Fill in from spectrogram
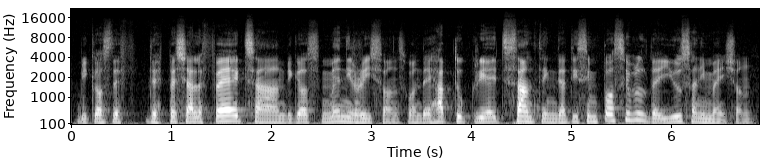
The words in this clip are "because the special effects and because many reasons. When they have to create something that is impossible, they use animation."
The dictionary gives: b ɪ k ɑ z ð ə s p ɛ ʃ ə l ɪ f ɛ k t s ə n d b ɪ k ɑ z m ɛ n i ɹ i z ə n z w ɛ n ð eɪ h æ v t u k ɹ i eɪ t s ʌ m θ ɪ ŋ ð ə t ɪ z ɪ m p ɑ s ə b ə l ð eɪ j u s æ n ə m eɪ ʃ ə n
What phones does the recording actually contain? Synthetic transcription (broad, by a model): b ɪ k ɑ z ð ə s p ɛ ʃ ə l ɪ f ɛ k t s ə n b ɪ k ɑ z m ɛ n i ɹ i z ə n s w ɛ n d eɪ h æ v t u k ɹ i eɪ t s ʌ m θ ɪ ŋ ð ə t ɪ s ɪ m p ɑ s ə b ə l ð eɪ j u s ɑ n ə m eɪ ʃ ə n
